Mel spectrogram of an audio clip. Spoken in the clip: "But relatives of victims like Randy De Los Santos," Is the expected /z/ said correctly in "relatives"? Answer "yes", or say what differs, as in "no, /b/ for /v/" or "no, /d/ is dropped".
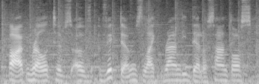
yes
